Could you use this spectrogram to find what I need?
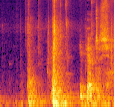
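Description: An oven door thuds shut.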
